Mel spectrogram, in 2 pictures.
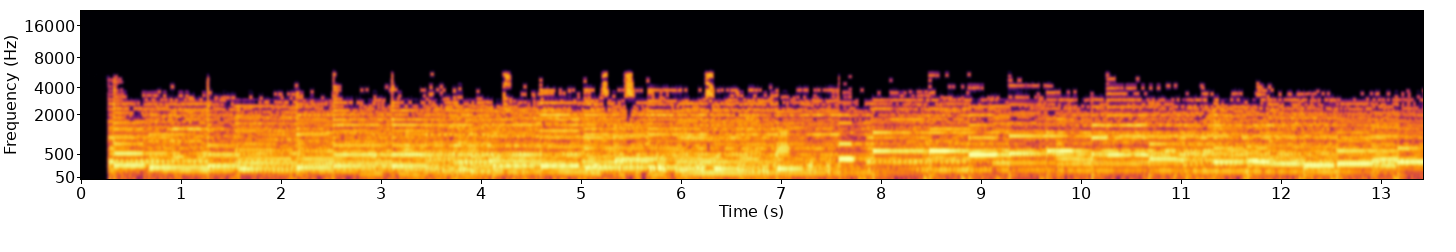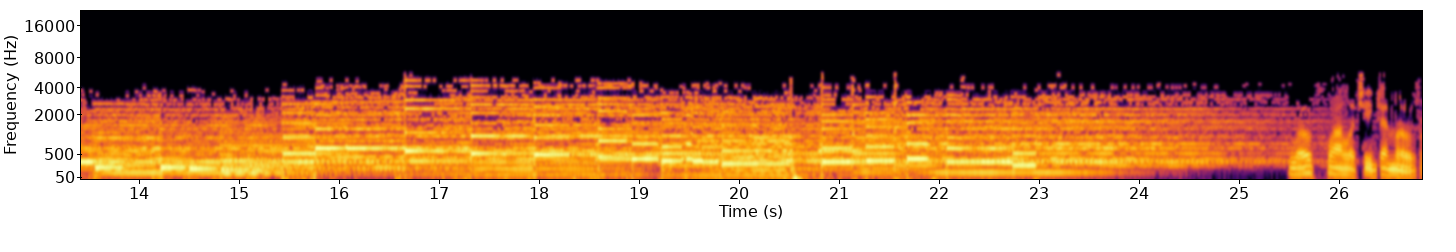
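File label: pop dreamy acoustic guitar; contemplative themes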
